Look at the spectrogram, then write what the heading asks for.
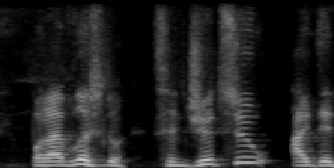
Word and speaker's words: Senjutsu: Senjutsu.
